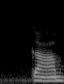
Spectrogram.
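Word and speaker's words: calm: ए एल एम है तो हम य पर काल्म नहीं पढ़ेंगे काम पढ़ेंगे और पाल्म नहीं पढ़ेंगे केवल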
